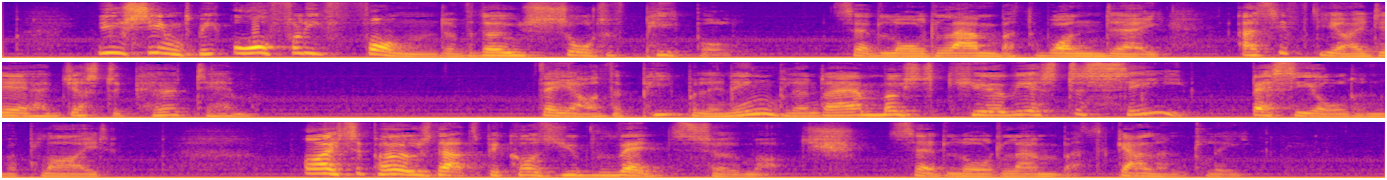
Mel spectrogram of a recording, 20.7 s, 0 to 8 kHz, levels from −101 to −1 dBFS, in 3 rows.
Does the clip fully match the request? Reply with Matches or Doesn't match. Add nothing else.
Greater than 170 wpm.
Doesn't match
